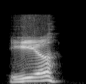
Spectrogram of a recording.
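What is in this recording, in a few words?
Deny, Japanese; voices; heroes; Roman; kingsraid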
